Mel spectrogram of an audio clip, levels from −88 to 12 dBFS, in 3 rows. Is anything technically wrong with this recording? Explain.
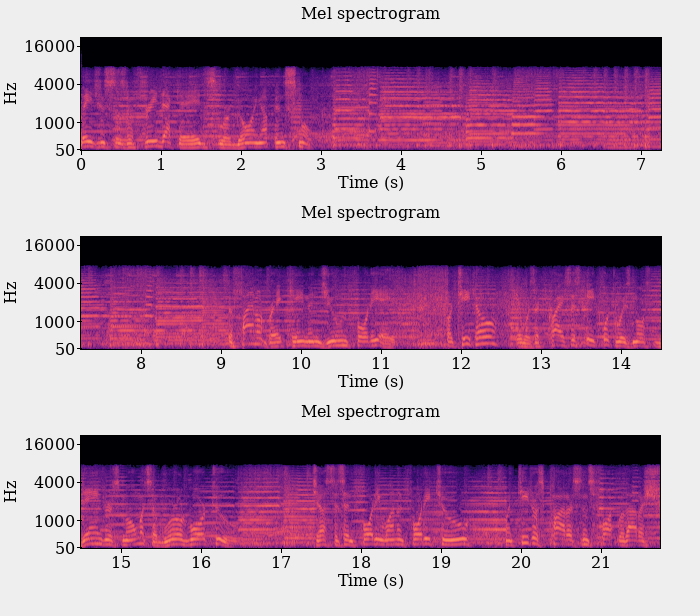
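Yes. Gain pumping runs through the whole clip. The level ducks under each loud sound by around 10 dB, squashing loud and soft parts together. The likely cause is input gain set far too high, with a fast limiter pulling it back on every peak. On a waveform, loud and soft parts sit closer in level than normal. A spectrogram shows a flat ceiling at 8 kHz set by the call path.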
